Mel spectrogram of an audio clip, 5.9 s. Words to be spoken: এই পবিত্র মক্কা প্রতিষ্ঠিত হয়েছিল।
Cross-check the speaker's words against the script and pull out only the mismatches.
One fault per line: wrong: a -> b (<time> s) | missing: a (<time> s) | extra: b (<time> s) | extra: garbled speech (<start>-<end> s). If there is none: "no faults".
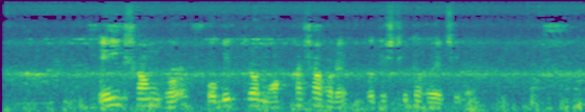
extra: সংঘ (1.4 s)
extra: শহরে (3.1 s)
